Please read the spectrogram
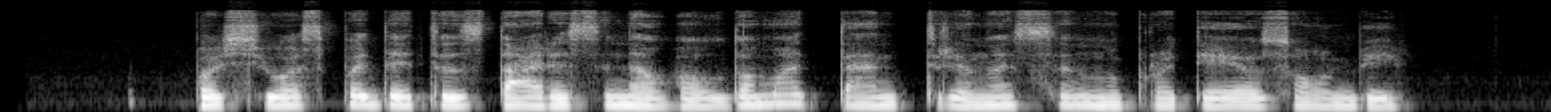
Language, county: Lithuanian, Vilnius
